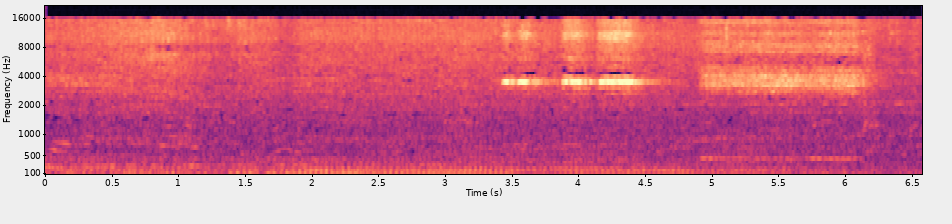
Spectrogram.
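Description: Street background: steady low traffic rumble with indistinct voices, a high-pitched tone lasting about a second around the middle, and another high tone with a lower one beneath it near the end.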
